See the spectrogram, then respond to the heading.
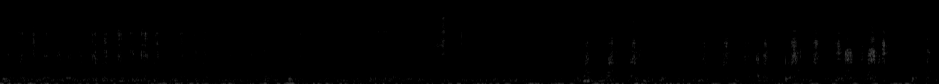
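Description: A wooden stylus scratches the coating of a black scratch-art paper sheet on a pad, making quiet, rapid, bright rasping strokes in a steady rhythm. A faint steady hum runs underneath the dry scratching throughout.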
